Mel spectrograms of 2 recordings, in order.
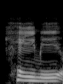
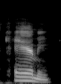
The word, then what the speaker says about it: Kami: introduced to this summer which was by the way rhymes with clammy all right cami it's not kamey or kami it's cami okay it allows you to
